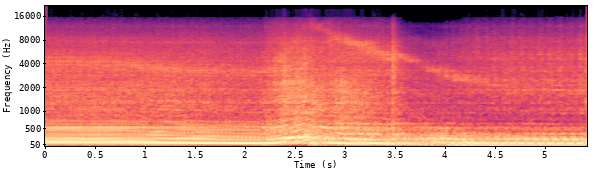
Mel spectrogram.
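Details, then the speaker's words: JDM-swapped Subaru Impreza 2.5RS with EJ205 turbo, cold start, semi-divorced wastegate downpipe, stock blow-off valve: loud raw rumble, quick clean rev with faint turbo whistle, recorded on GoPro; normal cold start and revving. "oh hell yeah I mean that's insanely loud right now but it still sounds super good not gonna lie hopefully you could hear the turbo whistle and stuff on the GoPro audio"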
